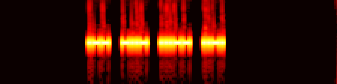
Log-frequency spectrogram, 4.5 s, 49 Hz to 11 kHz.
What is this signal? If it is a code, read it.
Morse code, heard as a keyed tone, about 38 wpm, spaced as for 28 wpm, 690 Hz. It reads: WX3F
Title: USA Call Signs - 4 Characters - 2x Character Spacing - 40wpm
